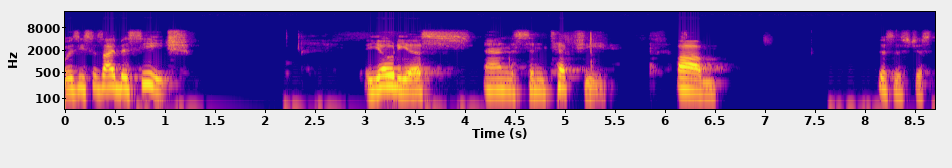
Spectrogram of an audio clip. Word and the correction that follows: Euodia: So here's a pronunciation. I'm doing my best. Euodia.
